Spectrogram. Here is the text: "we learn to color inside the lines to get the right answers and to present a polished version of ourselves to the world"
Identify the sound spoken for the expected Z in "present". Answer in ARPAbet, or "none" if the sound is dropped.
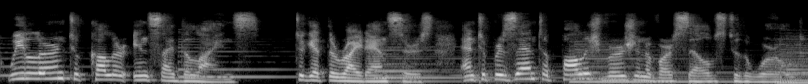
Z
